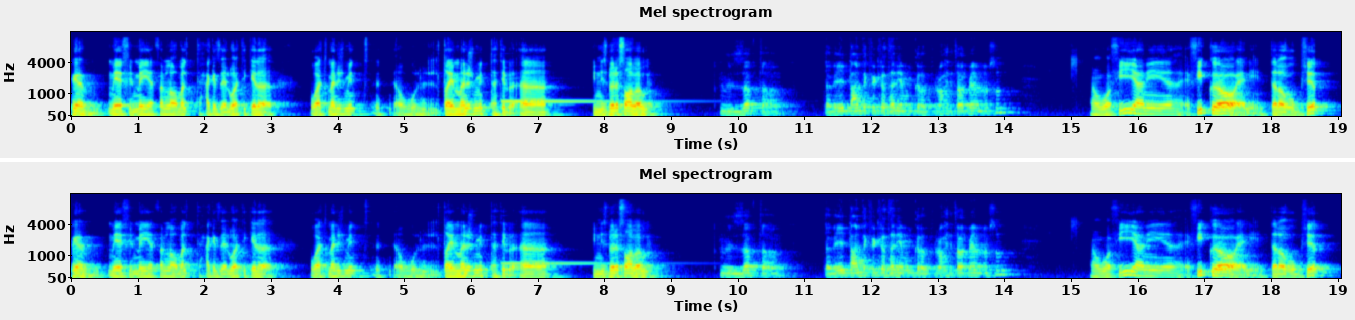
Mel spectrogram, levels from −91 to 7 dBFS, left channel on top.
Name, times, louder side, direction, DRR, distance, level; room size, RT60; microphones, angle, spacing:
voice 1, 0.0-3.0 3.6-7.1 7.8-8.8 15.3-18.7, left 3 dB, 25° left, 12 dB, 0.4 m, -28 dB
Mallet percussion, 6.4-8.9, left 6 dB, 45° left, 1.0 m, -44 dB
voice 2, 9.7-10.7 11.3-14.0, right 1 dB, 10° right, 4 dB, 1.2 m, -38 dB
7.2 x 7.1 x 7.5 m, 0.79 s
head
